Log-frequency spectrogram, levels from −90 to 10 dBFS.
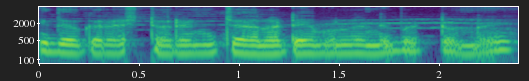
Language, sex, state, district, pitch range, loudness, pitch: Telugu, male, Andhra Pradesh, Guntur, 165-175 Hz, -16 LUFS, 170 Hz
